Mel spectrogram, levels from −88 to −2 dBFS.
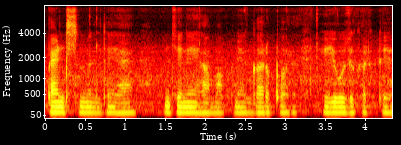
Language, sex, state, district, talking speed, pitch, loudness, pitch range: Hindi, male, Haryana, Rohtak, 140 wpm, 100 Hz, -25 LUFS, 100-105 Hz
